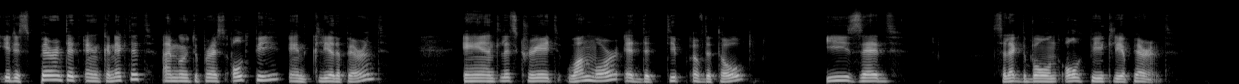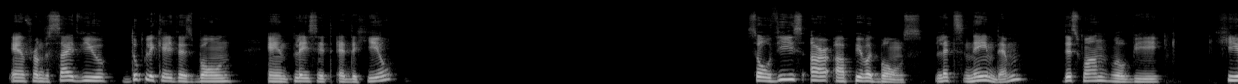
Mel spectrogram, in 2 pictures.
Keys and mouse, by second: 1.2 right click, 2.0 alt+p, 4.7 click, 7.2 e, 7.5 z, 8.6 click, 9.1 click, 10.1 alt+p, 12.0 KP_3, 13.8 shift+d, 16.1 click, 17.3 g, 17.6 x, 18.4 click, 23.2 F2.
